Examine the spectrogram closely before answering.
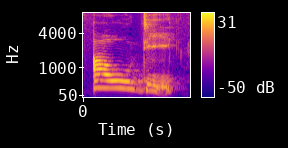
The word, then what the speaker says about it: Audi: It's A and U, A and U. And this is pronounced Au, Audi. So we say Au.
